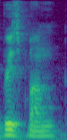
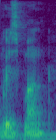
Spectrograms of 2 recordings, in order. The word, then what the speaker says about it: Brisbane: I will accept Brisbane. Well, maybe not Brisbane, but Brisbane. Just say it quick. Emphasis on the Bris, not the bun.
